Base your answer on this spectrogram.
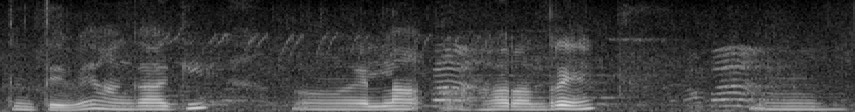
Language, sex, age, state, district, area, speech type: Kannada, female, 18-30, Karnataka, Gadag, rural, spontaneous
